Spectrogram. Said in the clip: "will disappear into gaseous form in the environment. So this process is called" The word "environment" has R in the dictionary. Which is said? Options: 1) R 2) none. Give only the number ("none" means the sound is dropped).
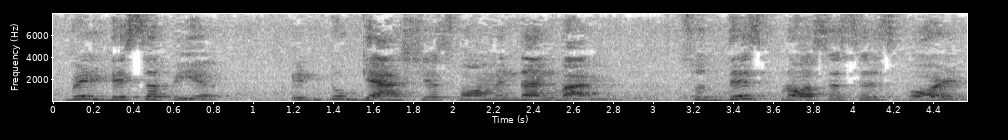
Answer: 2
